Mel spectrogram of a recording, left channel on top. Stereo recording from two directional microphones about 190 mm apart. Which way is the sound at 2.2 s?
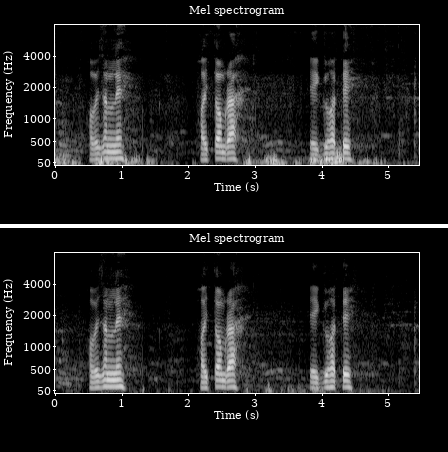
40° right (ahead or behind).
